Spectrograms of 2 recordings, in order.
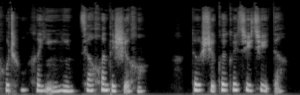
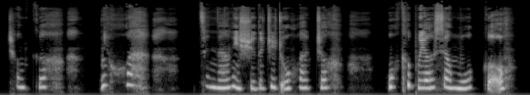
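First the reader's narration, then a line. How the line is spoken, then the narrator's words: Breathless, coy. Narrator (Chinese): 莹莹娇喘吁吁，好似依然沉浸在刚才的快乐中，娇羞道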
